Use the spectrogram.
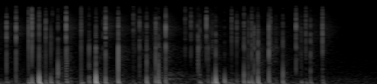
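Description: Long pale almond-shaped nails tap and scratch along the vertical ribs of a lit, hand-sized pink pillar candle of solid wax held in both hands. A rapid, irregular run of dry, sharp clicks with bright, crisp edges and a few heavier taps, each dying away at once. The tapping stops just after three seconds, leaving a faint quiet tail.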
